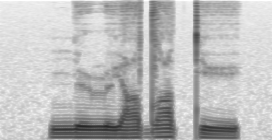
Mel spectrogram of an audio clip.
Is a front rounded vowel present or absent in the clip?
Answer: present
